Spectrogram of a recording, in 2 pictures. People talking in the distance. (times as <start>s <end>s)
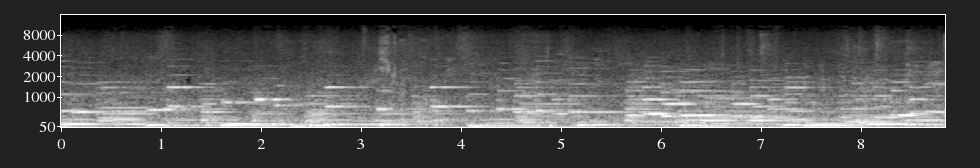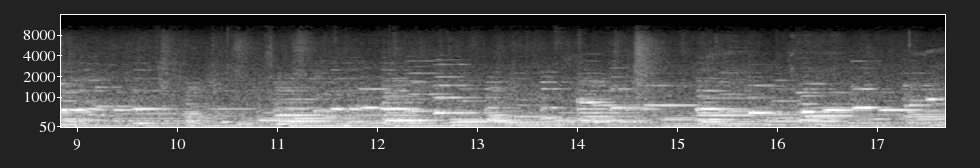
4.8s 17.7s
